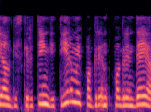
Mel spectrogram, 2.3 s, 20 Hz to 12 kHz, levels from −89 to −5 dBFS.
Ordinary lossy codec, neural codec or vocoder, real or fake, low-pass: AAC, 32 kbps; none; real; 7.2 kHz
